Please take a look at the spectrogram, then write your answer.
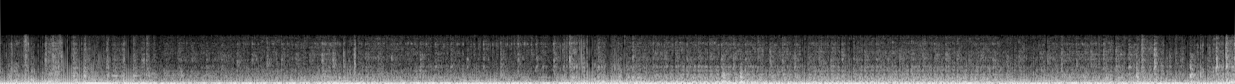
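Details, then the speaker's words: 1979 Ford F-250 4WD with four-barrel, manual, over 180,000 on it, cracked exhaust manifold, just started cold at about 50°F: loud, lumpy low rumble with uneven beat sagging now and then; cold-blooded engine stumbling, nearly stalling. "Here. wanted to quit on me. It's still cold."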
